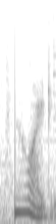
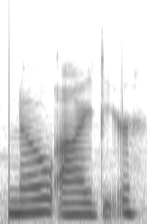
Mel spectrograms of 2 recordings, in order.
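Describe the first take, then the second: First: It is said fast, run together. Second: It is said slowly, word by word.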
